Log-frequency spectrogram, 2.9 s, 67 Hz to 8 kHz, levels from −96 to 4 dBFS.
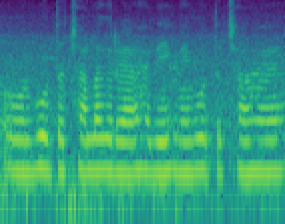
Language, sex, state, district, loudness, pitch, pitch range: Hindi, female, Haryana, Rohtak, -16 LUFS, 205 Hz, 200-210 Hz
